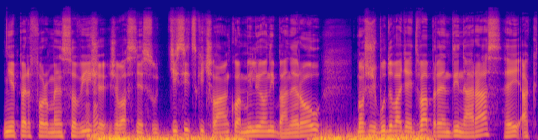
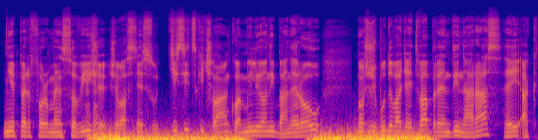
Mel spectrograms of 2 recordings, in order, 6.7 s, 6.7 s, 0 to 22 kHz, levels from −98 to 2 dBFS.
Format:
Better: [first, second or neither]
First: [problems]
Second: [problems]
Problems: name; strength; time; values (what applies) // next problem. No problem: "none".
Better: first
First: wind noise on the microphone; occasional gusts; from 1 to 3 s and from 4 to 5.5 s; 20 dB below the speech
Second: wind noise on the microphone; heavy; from 1 to 3 s and from 4 to 5.5 s; 9 dB below the speech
